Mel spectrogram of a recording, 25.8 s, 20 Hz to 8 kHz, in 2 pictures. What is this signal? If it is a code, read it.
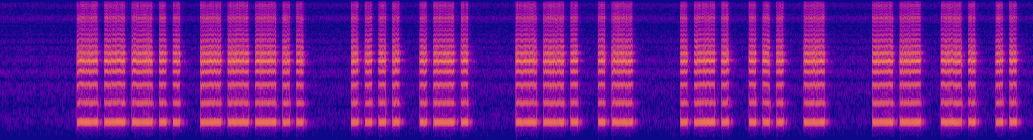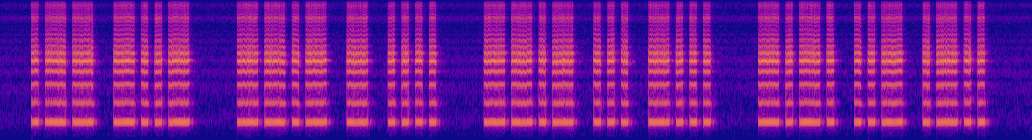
Morse code, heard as a buzzer, machine-sent, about 14 wpm. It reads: 88 HR GA RST MNI WX QTH QSB CUL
